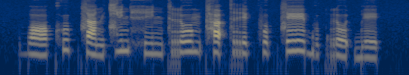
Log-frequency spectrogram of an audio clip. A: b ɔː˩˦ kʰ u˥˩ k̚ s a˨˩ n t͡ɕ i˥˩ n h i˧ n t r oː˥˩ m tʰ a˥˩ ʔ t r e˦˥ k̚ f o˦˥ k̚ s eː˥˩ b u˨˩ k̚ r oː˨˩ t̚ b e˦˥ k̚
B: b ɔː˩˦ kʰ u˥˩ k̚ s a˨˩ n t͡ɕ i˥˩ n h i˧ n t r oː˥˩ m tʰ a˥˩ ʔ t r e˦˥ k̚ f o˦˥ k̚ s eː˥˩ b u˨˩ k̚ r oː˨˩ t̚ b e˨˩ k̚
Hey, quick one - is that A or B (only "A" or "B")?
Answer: B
